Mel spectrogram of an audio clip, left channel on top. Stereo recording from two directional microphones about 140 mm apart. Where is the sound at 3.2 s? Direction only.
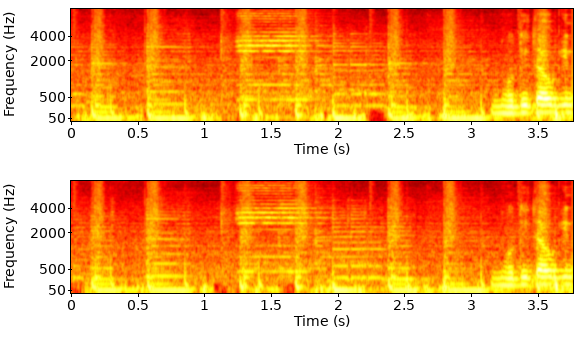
15° left (ahead or behind).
